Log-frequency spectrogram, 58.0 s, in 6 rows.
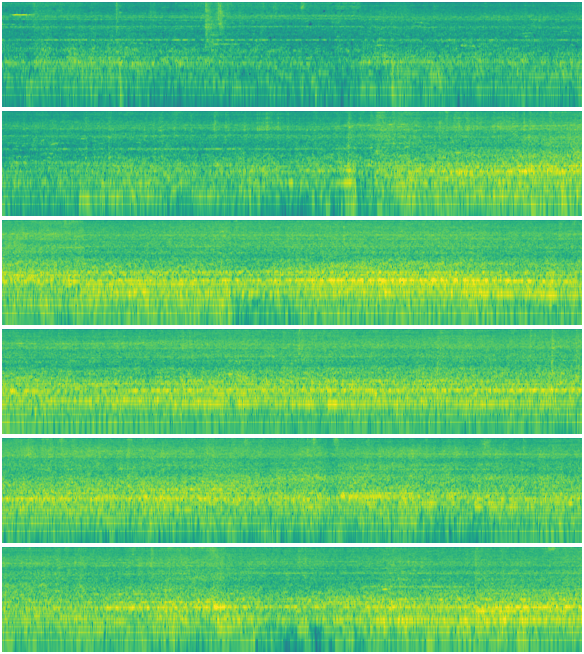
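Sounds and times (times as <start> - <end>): train rumbling with hum: 0.0 - 58.0.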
